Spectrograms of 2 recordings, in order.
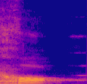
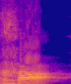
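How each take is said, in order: First: The vowel is a rounded, 'o'-like sound. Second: The vowel is an open, unrounded 'a'. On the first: The speaker calls it right. "tetapi kho" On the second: The speaker calls it wrong. "Tidak dibaca kha"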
